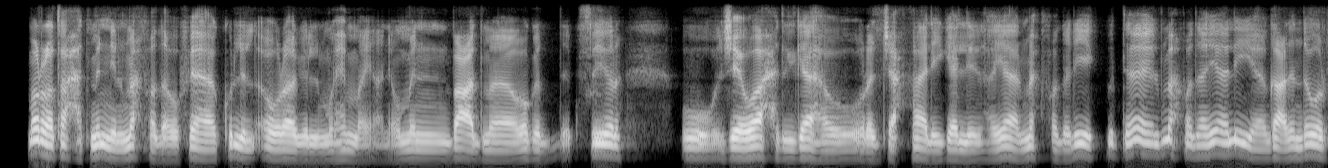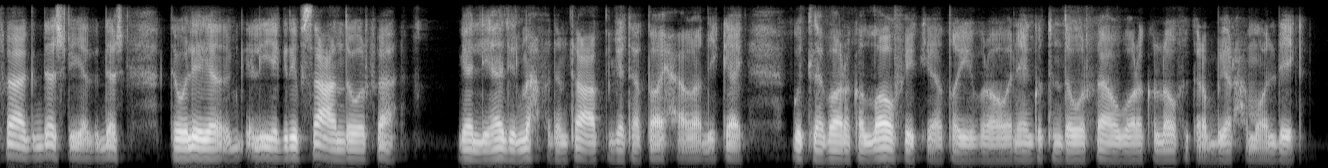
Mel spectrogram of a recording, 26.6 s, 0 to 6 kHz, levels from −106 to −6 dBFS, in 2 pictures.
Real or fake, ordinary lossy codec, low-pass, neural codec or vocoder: real; none; 5.4 kHz; none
